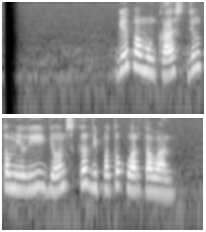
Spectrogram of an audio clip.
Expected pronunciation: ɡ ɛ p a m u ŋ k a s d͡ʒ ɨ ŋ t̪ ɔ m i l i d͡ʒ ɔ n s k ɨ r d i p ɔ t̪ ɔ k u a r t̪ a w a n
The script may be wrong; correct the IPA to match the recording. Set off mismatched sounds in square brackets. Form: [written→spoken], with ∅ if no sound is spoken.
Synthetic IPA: ɡ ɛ p a m u ŋ k a s d͡ʒ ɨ ŋ t̪ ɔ m i l i d͡ʒ ɔ n s k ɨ r d i p ɔ t̪ ɔ k [u→w] a r t̪ a w a n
